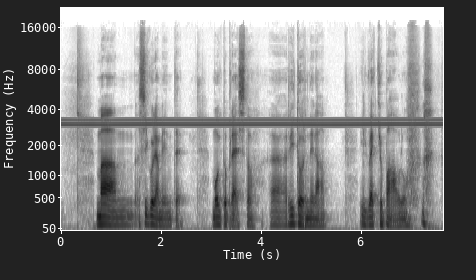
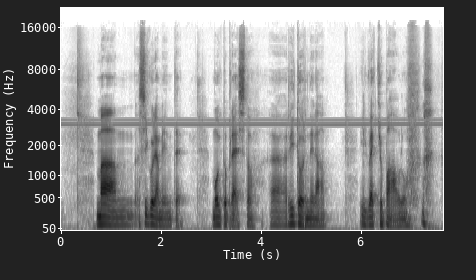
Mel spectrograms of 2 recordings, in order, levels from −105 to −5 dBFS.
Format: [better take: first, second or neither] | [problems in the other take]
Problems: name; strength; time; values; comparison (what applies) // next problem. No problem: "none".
second | high-pitched whine; loud; throughout; 3 kHz, 10 dB below the speech; faint in the second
